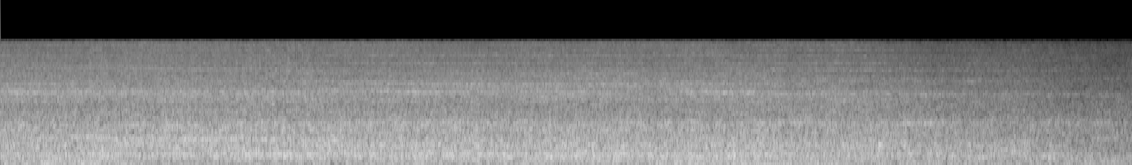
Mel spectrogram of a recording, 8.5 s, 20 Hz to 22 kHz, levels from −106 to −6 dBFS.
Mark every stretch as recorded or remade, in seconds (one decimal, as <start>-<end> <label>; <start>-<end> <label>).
0.0-1.8 recorded; 1.8-2.3 remade; 2.3-8.5 recorded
